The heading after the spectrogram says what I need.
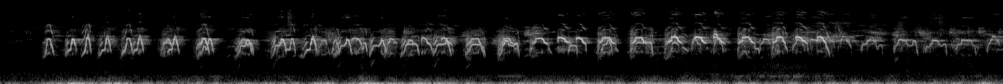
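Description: Great crested grebe: a steady run of high, thin piping notes, about four or five a second for ten seconds, over a low rumble of wind or water.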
